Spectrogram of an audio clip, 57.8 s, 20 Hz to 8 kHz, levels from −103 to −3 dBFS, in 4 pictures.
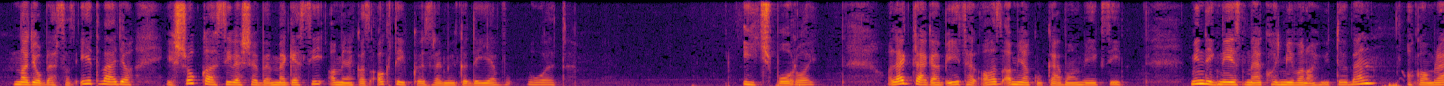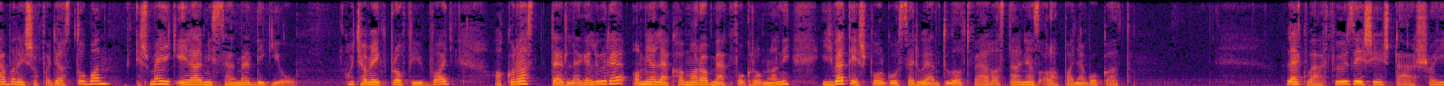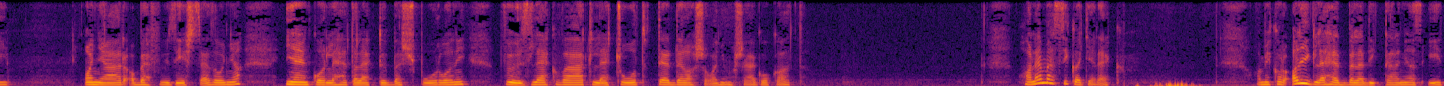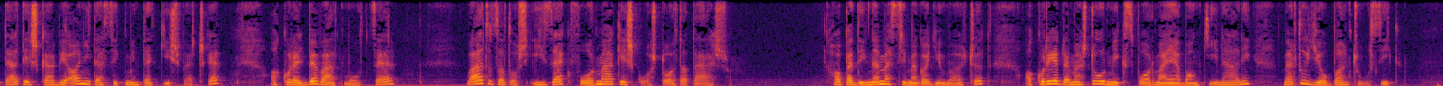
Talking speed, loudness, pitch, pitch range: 130 wpm, -33 LUFS, 195 Hz, 180-215 Hz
